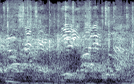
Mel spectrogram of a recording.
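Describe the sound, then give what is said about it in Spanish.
A large protest crowd shouts in loud unison, a dense roar of many voices chanting the cry "invasión" and yelling together without pause, interrupting a manifesto read by a Partido Popular mayor, with a steady rumble underneath. “Es un grito, un cántico que se ha repetido en buena parte del país.”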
